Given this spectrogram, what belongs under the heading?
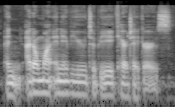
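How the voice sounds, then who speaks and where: A man's voice: on the low side, fairly even intonation, brisk, creaky. An American man from Los Angeles hosting a casual livestream, chatting with sassy, effusive, girly best-friend familiarity as he answers viewers. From Los Angeles, United States. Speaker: dating coach and livestream host.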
